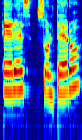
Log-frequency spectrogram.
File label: Are you single male Eres soltero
